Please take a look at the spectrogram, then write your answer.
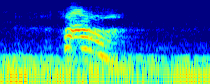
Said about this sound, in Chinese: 说不清这猫是哪里的，这令人厌恶的声音萦绕在整个黑夜里，夹杂在风里，被吹得飘忽不定，让人头皮发炸。雪落了下来，忽然间就很大，落在路上竟然有些许声响。周围一大片黑屋子里，人所能听到的也就是这猫哭、风响和雪声了。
